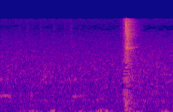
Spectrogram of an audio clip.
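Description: A single brief, sharp noise close to the microphone about one and a half seconds in, dying away quickly over a faint steady hiss.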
